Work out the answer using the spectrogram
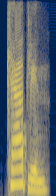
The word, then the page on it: caplin: Indian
